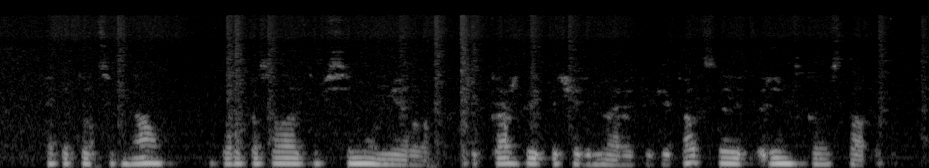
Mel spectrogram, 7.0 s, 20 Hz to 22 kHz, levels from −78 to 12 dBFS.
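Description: A noise suppressor runs throughout, pulling the room noise, which sits about 15 dB under the speech, down by about 19 dB, leaving a residue that dips between phrases. At 0.34 to 0.89 s, 1.24 to 2.61 s and 3.16 to 6.73 s, speech is cut by the noise suppressor, which mistakes soft speech for noise. It drops those parts by up to about 20, 15 and 21 dB. Endings and quiet syllables sound swallowed, around a fifth of a second in the first span, a third in the second and a full second in the last.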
